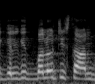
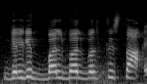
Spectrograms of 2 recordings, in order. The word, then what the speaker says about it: गिलगित बल्तिस्तान: बहुत से लोगों को यहाँ पर इवन सही से प्रोनाउंसिएशन भी नहीं आती, गिलगित बलोचिस्तान बोल देते हैं, गिलगित बल्तिस्तान, इस तरह से भी जो है ना वो बोले जाते हैं यहाँ पर।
